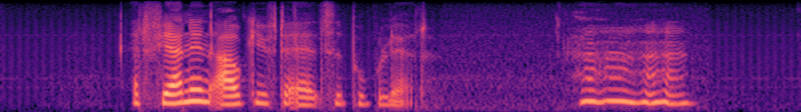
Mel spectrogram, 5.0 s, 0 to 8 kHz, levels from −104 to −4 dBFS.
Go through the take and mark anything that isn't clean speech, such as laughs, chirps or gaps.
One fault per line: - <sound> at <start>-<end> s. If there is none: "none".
- laugh at 3.5-4.4 s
